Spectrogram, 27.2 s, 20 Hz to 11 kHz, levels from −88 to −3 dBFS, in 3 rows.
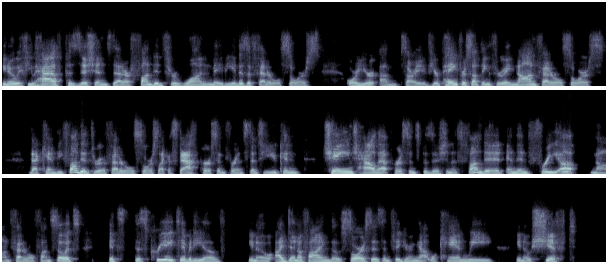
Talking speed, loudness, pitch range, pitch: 175 wpm, -30 LUFS, 120-150 Hz, 130 Hz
